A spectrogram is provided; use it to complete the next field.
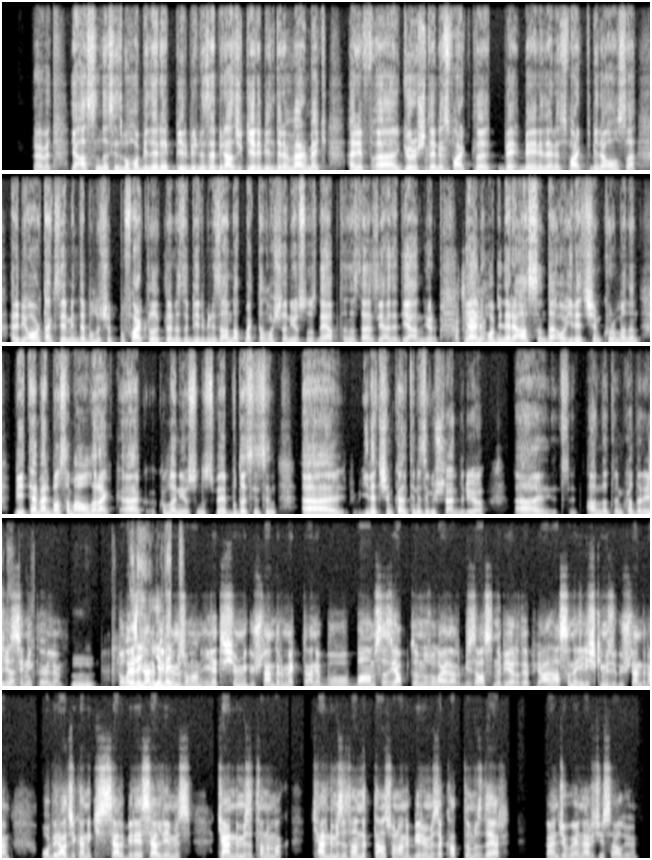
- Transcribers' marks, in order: none
- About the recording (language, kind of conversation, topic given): Turkish, podcast, Yeni bir hobiye zaman ayırmayı nasıl planlarsın?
